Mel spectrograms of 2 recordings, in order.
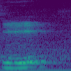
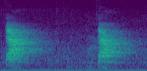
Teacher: But if you say it in the proper way, and you have to practice, you make a ta sound, and with almost no breath coming out of your mouth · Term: unaspirated T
